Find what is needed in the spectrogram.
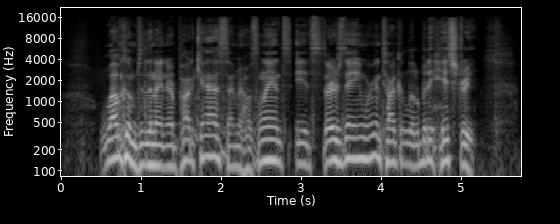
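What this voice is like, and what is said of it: Strained, raspy damaged voice. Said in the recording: “my voice is not getting any better. I sound like a 1970s rock DJ ... it hurts to just talk like this”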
